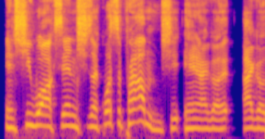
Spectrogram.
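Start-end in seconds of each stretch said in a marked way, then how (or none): 1.0-1.6 wife's voice. Retold or imitated. Sal voices his wife.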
